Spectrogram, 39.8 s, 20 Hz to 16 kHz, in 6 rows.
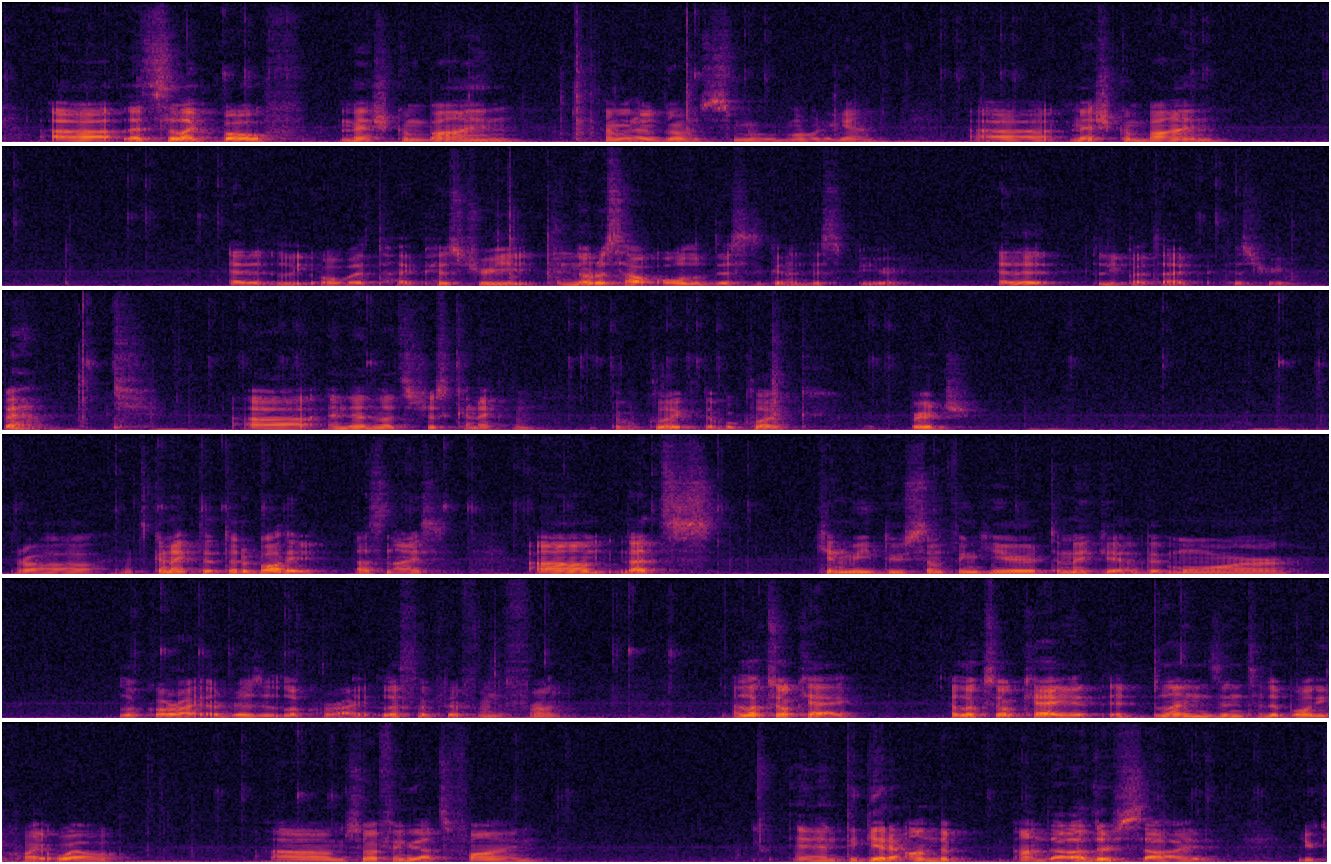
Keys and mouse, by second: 0.7 shift+click, 1.1 alt+right click, 1.4 alt+click, 3.5 alt+right click, 3.7 alt+click, 4.3 alt+d, 4.7 click, 5.0 shift+click, 6.0 click, 12.6 click, 13.7 alt+right click, 14.0 alt+d, 14.3 alt+click, 14.7 click, 15.1 right click, 15.7 q, 16.1 click, 16.6 shift+click, 17.6 click, 18.6 alt+click, 19.5 alt+d, 19.7 alt+right click, 21.3 alt+click, 22.2 alt+right click, 22.5 click, 22.8 alt+click, 23.4 alt+right click, 23.6 alt+click, 25.0 alt+click, 27.4 alt+right click, 27.8 alt+click, 28.2 space, 29.3 alt+middle click, 29.7 alt+right click, 32.4 alt+middle click, 33.2 space, 34.3 alt+click, 34.5 alt+d, 35.0 alt+right click, 36.0 alt+click, 38.2 alt+click, 38.9 alt+click, 39.5 alt+click.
